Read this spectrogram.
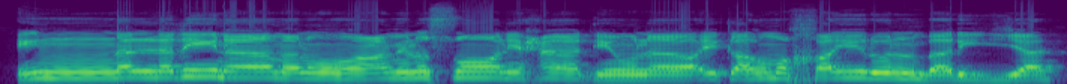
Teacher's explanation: ان نون مشدد غنہ ہوگا، غنہ کی مقدار 1 الف ہے۔ ان الذین یا مدہ وہ یا جو ساکن ہو اور اس سے پہلے زیر ہو، یا مدہ کو 1 الف کے برابر کھینچ کر پڑھیں گے۔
